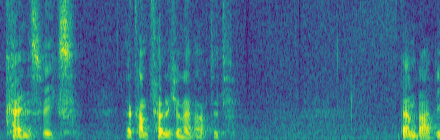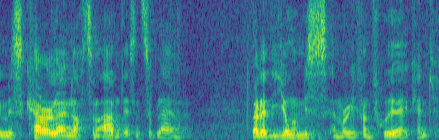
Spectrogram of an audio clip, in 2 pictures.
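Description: Actor as a stiff, discreet manservant, medium-pitched. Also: male voice, brisk, pauses often, a bit bright, lightly acted. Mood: discreet, grave. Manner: stiff, deferential, formal. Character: formal, discreet manservant of an English household. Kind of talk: German radio crime drama acting. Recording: faintly noisy old radio play recording.

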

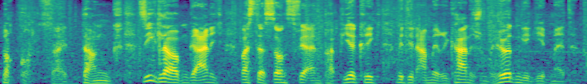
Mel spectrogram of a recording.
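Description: An actor playing a brisk, self-important Scotland Yard inspector, formal and officious, in a German radio drama. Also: male voice, on the low side, animated, a bit bright, slight background noise. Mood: dismissive.

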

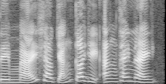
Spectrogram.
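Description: A woman's voice: high-pitched, animated, normal speed, music in the background, voice pushed up. A woman voicing a greedy, lazy little male cartoon mouse who exclaims with self-satisfaction. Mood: hungry, dizzy.

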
